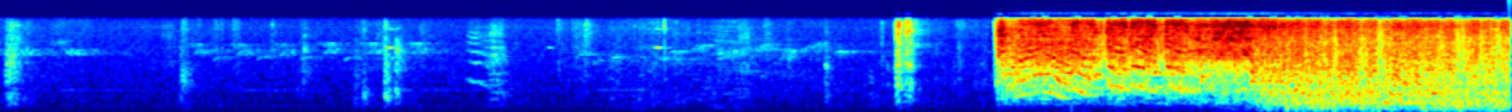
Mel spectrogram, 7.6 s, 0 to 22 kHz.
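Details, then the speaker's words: 2007 Toyota Sequoia 4.7L after an alternator replacement (the old unit whined, showed 500 mV ripple and failed): quiet clicks, catches at five seconds, even smooth run with no alternator whine; normal running. "not hearing that alternator whine like it was."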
